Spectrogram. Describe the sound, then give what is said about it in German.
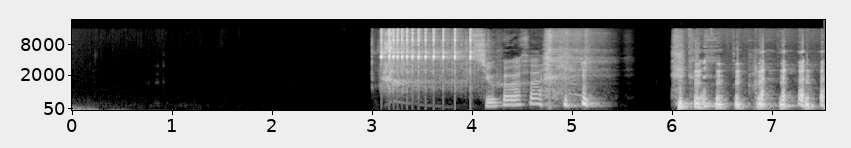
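A rapid, evenly spaced burst of sharp mechanical clicks like a toy machine gun firing, made by a person firing a machine gun, lasting about a second after silence, followed by a short spoken word and then laughter. “ach, du bist dieses Geräusch. Kannst du das Maschinengewehr in die Kamera halten? Dann sehe ich besser, wenn du äh, feuerst.”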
